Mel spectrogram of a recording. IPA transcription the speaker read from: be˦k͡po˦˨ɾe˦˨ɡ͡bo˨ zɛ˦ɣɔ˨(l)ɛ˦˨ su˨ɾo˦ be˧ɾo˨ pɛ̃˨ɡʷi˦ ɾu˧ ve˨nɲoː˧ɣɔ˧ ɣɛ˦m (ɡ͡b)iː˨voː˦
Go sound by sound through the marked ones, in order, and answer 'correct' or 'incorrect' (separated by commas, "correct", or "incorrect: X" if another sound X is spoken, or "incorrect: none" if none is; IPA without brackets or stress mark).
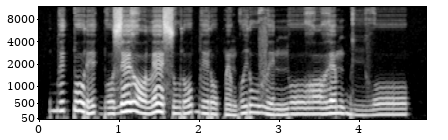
correct, correct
